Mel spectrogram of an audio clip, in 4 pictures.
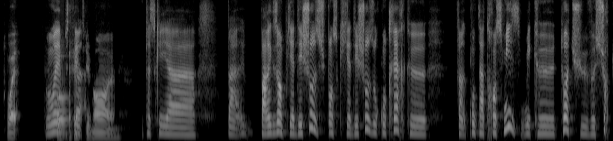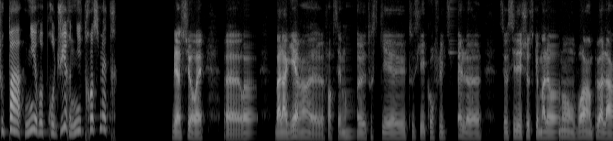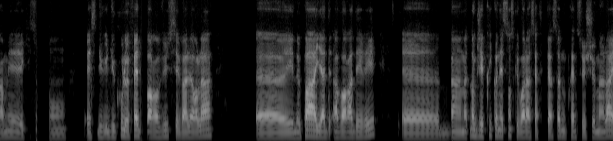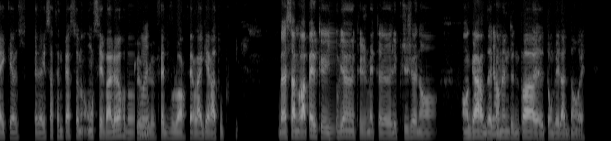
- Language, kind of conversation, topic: French, podcast, Qu’est-ce que tu transmets à la génération suivante ?
- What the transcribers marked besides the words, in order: tapping; distorted speech; static; unintelligible speech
